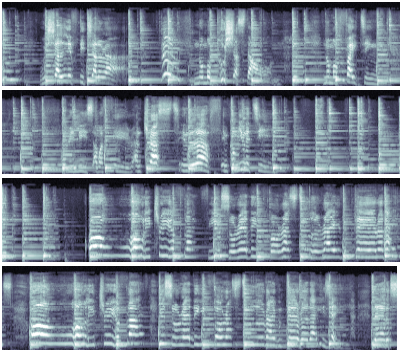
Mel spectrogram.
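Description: A ukulele strummed in a steady rhythm of chords while a woman sings the melody over it.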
